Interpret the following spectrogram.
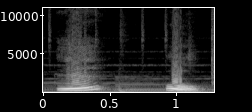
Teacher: এই এ এবং ও উচ্চারণের ক্ষেত্রে ই এবং উ উচ্চারণ ক্ষেত্রে যতটা মুখ ভরে ছিল ততটা কিন্তু মুখ ভরে না, একটু খোলা, সেই জন্য এটা অর্ধ সংবৃত স্বরধ্বনি।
